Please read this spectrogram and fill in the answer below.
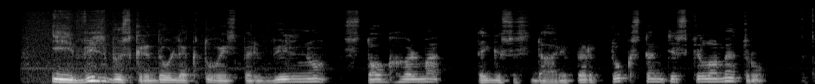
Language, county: Lithuanian, Utena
